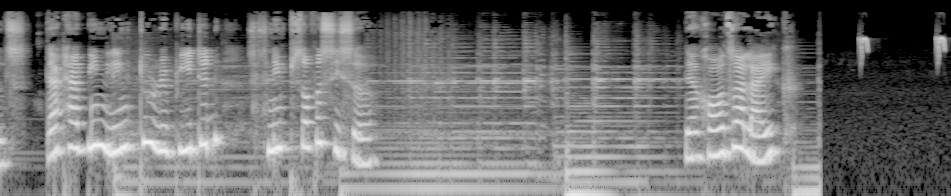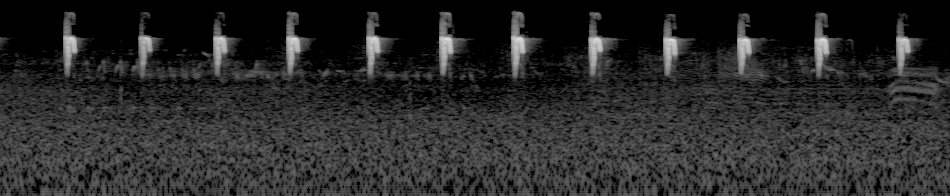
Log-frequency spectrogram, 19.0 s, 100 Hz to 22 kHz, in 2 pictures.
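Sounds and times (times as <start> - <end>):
bird's sharp repeated call: 8.6 - 8.8, 9.4 - 9.6, 10.2 - 12.6, 13.2 - 19.0.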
